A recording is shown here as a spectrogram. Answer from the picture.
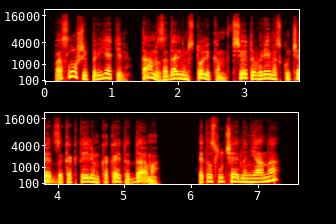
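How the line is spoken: Cheerful squeak. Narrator (Russian): Моллюск Кривозуб весело пропищал

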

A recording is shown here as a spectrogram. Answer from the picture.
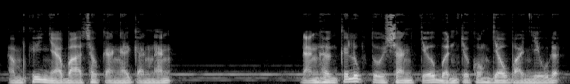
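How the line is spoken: Tongue-click, then reply. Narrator (Vietnamese): khẽ chặt lưỡi một tiếng rồi mới trả lời

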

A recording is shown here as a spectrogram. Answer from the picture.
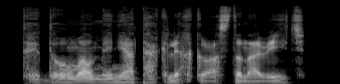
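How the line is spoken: Whisper. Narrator (Russian): прошептал Филин

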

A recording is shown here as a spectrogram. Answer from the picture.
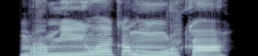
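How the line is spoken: Purred. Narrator (Russian): Промурлыкал он

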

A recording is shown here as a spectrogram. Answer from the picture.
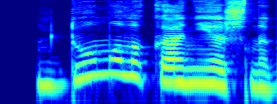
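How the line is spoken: Sad. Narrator (Russian): грустно отозвалась Лиза

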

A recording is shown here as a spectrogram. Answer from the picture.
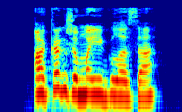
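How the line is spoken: Cold inquiry. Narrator (Russian): холодно осведомилась Лара

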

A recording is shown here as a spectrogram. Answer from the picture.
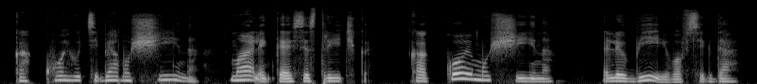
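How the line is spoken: Rapturous whisper. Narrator (Russian): восторженным шепотом добавила

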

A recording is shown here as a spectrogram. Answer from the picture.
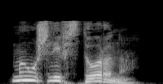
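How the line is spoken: Sighing. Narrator (Russian): вздохнула Вербицкая

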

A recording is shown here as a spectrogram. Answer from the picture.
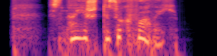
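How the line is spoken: Hushed voice. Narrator (Ukrainian): притишеним голосом сказала панна Ізабелла

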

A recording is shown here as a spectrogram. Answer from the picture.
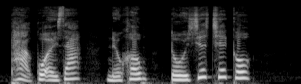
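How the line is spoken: Screaming. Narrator (Vietnamese): Nam đã lao tới bóc cổ Tạ Vân, gào lên

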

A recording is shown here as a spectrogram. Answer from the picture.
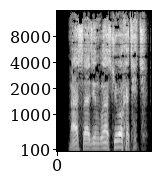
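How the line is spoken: Trembling voice. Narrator (Russian): дрожащим голосом спросил Вэн

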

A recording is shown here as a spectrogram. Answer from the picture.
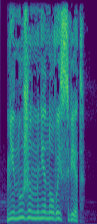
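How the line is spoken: Exclaiming. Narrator (Russian): воскликнула Айне

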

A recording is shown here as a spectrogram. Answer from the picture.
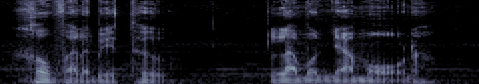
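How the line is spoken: Muttered. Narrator (Vietnamese): Chu Dài Hào lẩm bẩm

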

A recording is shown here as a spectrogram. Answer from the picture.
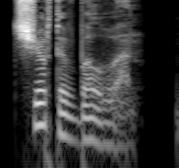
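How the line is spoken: Good-natured orc grumble. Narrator (Russian): беззлобно пробурчал орк

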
